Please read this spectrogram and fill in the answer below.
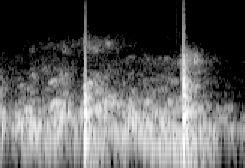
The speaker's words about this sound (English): What are you knocking on that lifeboat for, miss? Well, it's good luck to knock on wood.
